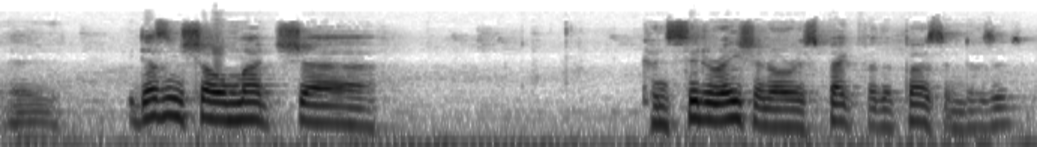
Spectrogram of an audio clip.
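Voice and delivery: ordinary delivery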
